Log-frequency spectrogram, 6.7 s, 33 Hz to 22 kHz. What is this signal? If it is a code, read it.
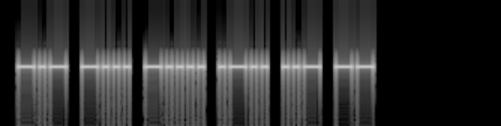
Morse code, heard as a keyed tone, about 17 wpm, 700 Hz. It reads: KB6LUM
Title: USA Call Signs Repeated 2x 17wpm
